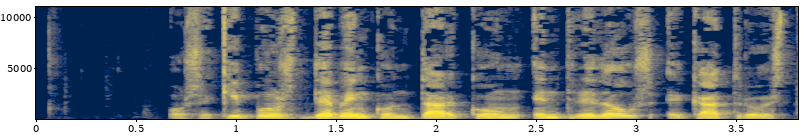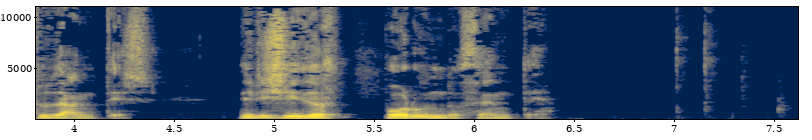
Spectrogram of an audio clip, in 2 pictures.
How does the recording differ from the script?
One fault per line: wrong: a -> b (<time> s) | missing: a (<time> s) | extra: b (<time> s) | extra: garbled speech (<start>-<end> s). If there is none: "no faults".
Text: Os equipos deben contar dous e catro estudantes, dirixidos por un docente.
extra: con entre (2.2 s)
